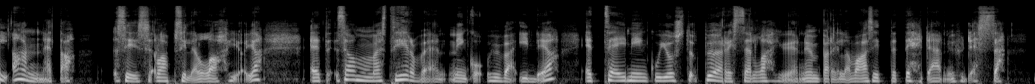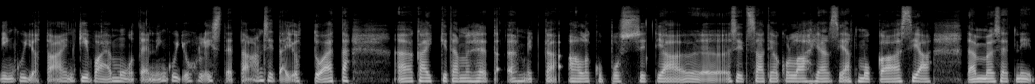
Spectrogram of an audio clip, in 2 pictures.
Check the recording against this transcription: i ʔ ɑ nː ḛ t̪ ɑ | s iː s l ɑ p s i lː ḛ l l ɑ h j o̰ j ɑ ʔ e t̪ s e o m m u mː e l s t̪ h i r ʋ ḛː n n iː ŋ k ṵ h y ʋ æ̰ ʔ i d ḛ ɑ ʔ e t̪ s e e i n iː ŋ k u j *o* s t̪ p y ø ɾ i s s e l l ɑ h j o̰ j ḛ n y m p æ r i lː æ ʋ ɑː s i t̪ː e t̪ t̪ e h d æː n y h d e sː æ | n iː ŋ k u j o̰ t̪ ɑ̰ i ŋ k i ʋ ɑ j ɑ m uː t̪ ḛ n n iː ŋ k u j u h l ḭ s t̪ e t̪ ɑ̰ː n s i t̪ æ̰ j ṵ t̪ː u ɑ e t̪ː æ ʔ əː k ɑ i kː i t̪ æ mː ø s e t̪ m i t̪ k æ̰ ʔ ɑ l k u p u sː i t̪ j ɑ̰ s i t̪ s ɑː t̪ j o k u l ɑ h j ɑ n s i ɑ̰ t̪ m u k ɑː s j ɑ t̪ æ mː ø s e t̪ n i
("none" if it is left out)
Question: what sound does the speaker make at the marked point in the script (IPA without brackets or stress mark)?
u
